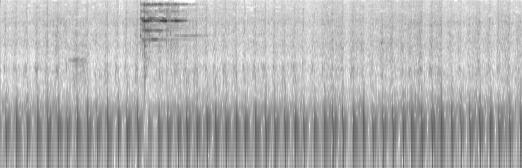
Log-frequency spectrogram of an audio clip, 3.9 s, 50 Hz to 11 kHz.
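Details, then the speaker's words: Suzuki Satria FU 150 single-cylinder engine after valve clearance adjustment, idling with the exhaust covered: even, steady, soft pulses with no valve ticking; the engine sounds smooth and healthy. "Lembut suaranya."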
